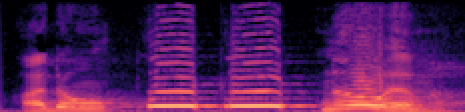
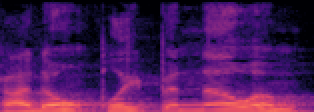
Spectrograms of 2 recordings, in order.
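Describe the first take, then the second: First: Higher, louder cursing denial; Peter cursing. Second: A hint of Peter denying at first; first denial, a touch raised but controlled. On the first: Retold or imitated. Peter cursing at the servant girl who recognized him, angry shout. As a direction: blurt it out like a cornered fisherman swearing. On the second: Peter to the servant girl, denying Jesus at first, lightly voiced. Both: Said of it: "he cussed at the girl".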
